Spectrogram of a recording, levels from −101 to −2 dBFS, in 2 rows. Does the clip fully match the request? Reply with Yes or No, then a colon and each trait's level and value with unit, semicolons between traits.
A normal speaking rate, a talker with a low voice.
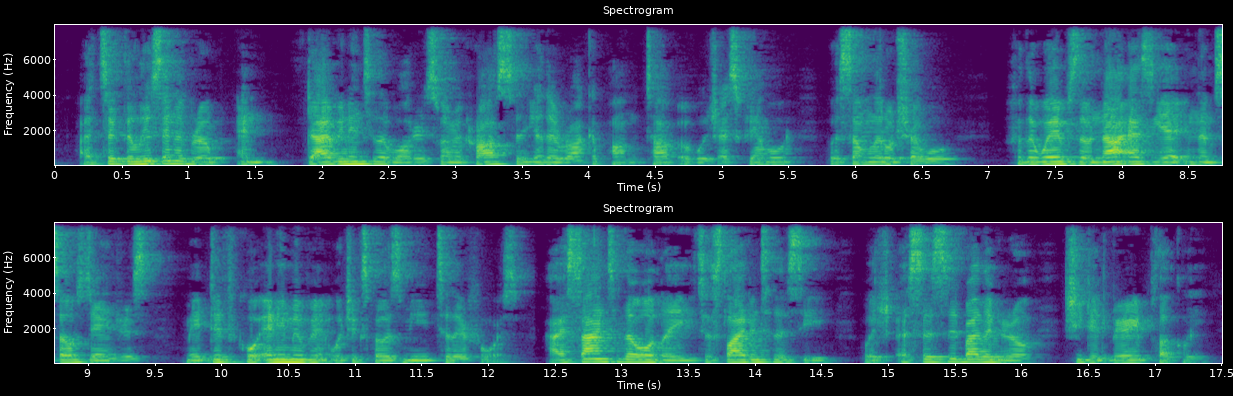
No: fast, 240 wpm; low, 120 Hz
